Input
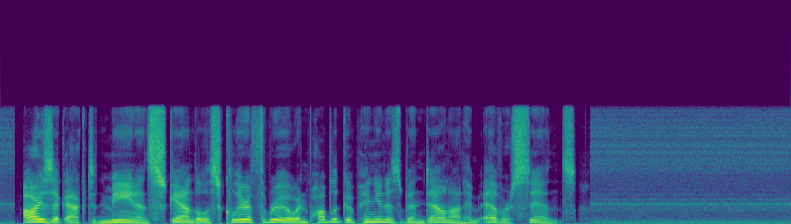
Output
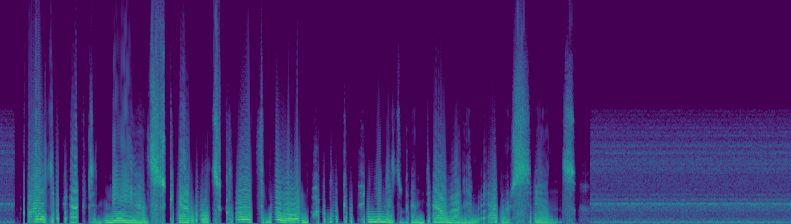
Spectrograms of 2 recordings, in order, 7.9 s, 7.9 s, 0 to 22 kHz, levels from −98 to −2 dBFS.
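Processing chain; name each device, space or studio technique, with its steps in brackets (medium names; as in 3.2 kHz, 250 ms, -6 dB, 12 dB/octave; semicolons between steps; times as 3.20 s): valve radio (band-pass 120–5200 Hz; valve stage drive 26 dB, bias 0.8; transformer saturation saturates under 440 Hz)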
